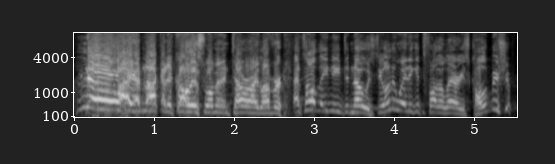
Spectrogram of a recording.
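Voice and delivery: high, loud protesting shout; retold outraged refusal. Bishop refusing to call the woman, high shouted protest. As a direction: burst out with a mock-appalled no.

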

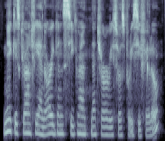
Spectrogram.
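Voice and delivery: ordinary delivery

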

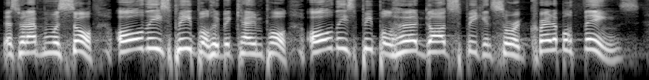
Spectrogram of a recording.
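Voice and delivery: high-pitched, building sermon climax; rousing preaching. Real, not acted. Preacher urging congregation to hear God speak, rousing preaching. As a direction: preach it in rising, insistent repetitions.

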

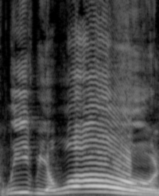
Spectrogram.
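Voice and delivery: loud, high yell, drawn out very slowly; retold yell. Yelling at the girl behind him, long high holler. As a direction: holler it and stretch the last word. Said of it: "yelled at her".

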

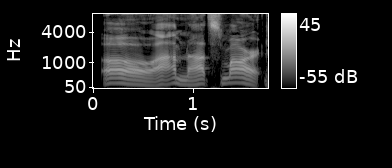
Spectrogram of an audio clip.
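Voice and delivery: dumb blue-collar guy. Acted. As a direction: drag it out like a dim working man. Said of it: "a blue collar".

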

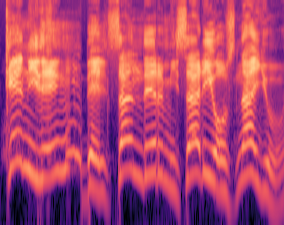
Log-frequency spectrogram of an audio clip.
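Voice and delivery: donor announcement. Real, not acted. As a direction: draw the name out like an MC. Anuncia el nombre de un donante. (nombre anunciado lento y más agudo)

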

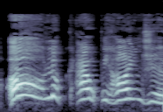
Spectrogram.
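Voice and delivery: high, loud alarm; yelled warning. A narrator's reading. Julian points behind Cecil in a prank, yelling. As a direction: yell it to startle someone. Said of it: "yelled Julian".

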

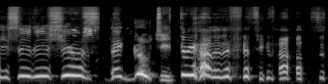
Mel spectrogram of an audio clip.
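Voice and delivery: high boastful strutting promo voice; Flair bragging. Retold or imitated. Host quoting Flair's promo to cohosts, high bragging voice. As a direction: brag like a flashy old wrestler. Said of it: "He said".

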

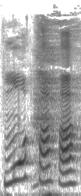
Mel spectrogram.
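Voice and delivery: spooky evil laugh; mad scientist cackle. Pretend. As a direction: cackle like a villain.

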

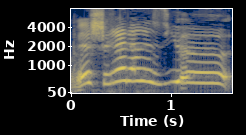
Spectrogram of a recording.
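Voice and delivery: high excited cheer; hyped up. Real, not acted. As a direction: cheer it out loud. Hyped shout. (aufgedrehter Jubel)

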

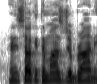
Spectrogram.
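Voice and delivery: ordinary delivery

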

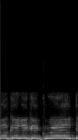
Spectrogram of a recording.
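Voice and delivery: high, hammed-up wail; panicky cartoon character. Cartoon character impression exchange.

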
